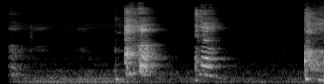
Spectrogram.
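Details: A child coughing while jumping: three sharp, noisy cough bursts separated by quiet pauses with faint room noise; a plain cough.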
